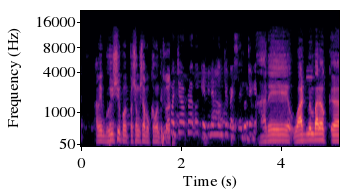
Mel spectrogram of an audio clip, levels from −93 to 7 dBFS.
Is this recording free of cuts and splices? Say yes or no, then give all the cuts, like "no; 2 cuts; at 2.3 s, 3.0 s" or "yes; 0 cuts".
no; 1 cut; at 3.5 s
